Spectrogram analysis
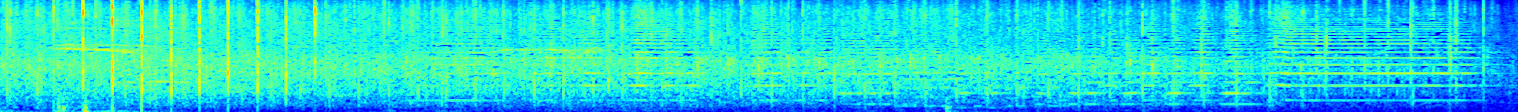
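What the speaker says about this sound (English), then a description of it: "Let's have a big round of applause for all our graduates." At a university convocation in Fredericton, a crowd applauds the graduates with steady sustained clapping, while music plays along underneath.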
